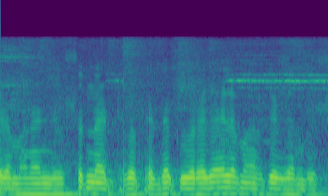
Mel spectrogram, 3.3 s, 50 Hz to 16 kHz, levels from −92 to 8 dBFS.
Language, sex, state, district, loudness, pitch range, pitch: Telugu, male, Andhra Pradesh, Srikakulam, -15 LUFS, 95-105 Hz, 100 Hz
